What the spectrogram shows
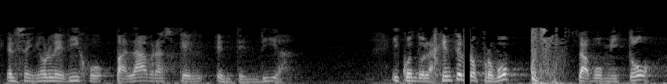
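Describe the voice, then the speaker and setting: A man's voice: fairly high pitch, moderate pace, a little hiss or hum. A man preaching a sermon in a jokey, conversational way, often restarting his sentences. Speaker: pastor. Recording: long hall echo, dull lo-fi sound.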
